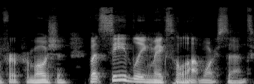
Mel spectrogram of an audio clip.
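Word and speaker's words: Seadlinnng: what ladies Japanese wrestling seedling is spelled real weird it's spelled like se a DDD l and ng or something like that and for the longest time I thought it said seed lining and I didn't know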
